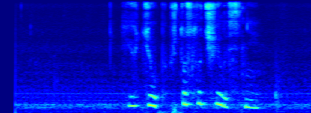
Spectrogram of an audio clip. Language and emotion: Russian, sad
